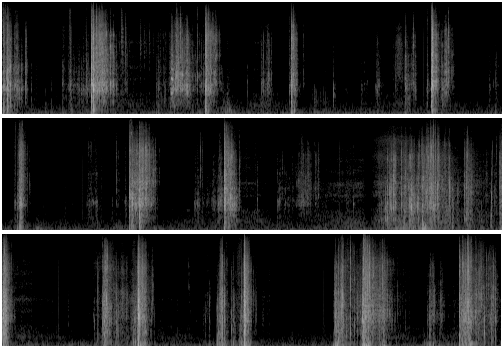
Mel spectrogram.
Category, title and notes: Sound effects > Human sounds and actions
Dropping groceries plastic packet into a supermarket basket Humdrum
Dropping groceries plastic packet into a supermarket basket
basket, supermarket, grocery, groceries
